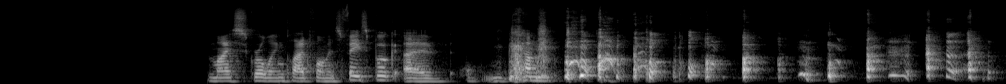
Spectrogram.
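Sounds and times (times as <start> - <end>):
speech: 2.1 - 6.2
woman coughing fit brought on by laughing while drinking water: 5.0 - 10.0.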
